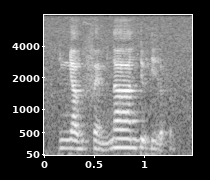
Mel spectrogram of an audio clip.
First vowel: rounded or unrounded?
unrounded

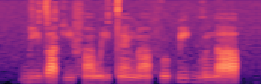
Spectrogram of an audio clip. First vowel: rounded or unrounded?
unrounded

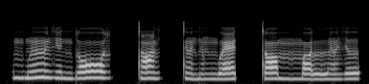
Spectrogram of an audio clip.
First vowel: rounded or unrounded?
unrounded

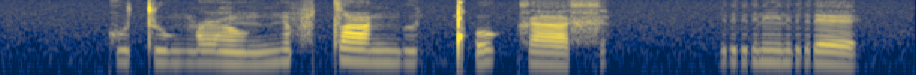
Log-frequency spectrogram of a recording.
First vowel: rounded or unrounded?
rounded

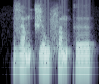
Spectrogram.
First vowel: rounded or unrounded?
unrounded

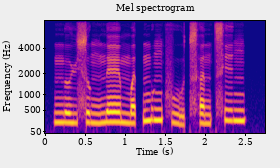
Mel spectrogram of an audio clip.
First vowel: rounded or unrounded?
rounded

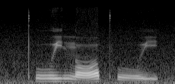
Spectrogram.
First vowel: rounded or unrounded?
rounded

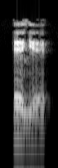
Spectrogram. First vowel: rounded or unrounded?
unrounded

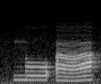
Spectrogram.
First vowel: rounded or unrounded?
rounded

